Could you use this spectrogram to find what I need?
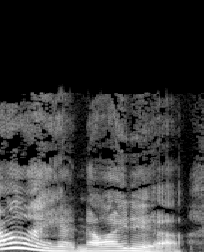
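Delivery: teasing, taunting echo, idea drawn out. Retelling what a woman said about the fallen concrete, a mocking imitation of her. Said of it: "I was totally mocking her".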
